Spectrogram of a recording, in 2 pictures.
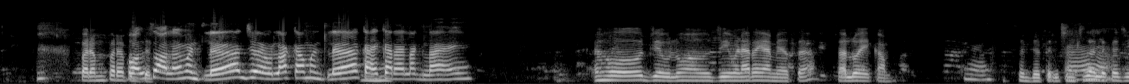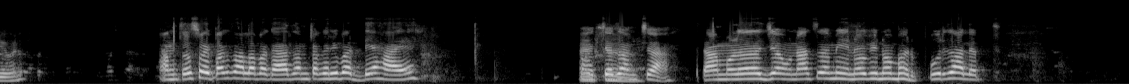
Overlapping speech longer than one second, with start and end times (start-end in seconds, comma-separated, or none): none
